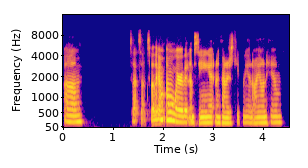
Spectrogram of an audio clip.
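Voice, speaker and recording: Fast-talking woman with a gravelly voice. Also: medium pitch, no echo. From native English speaker. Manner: rambling, many "like" fillers. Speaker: kindergarten teacher. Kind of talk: casual mentor meeting chat.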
